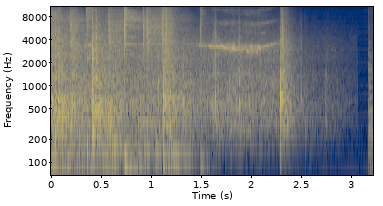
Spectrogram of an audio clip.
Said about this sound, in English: get ready for a huge fireworks display right through the summer sky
